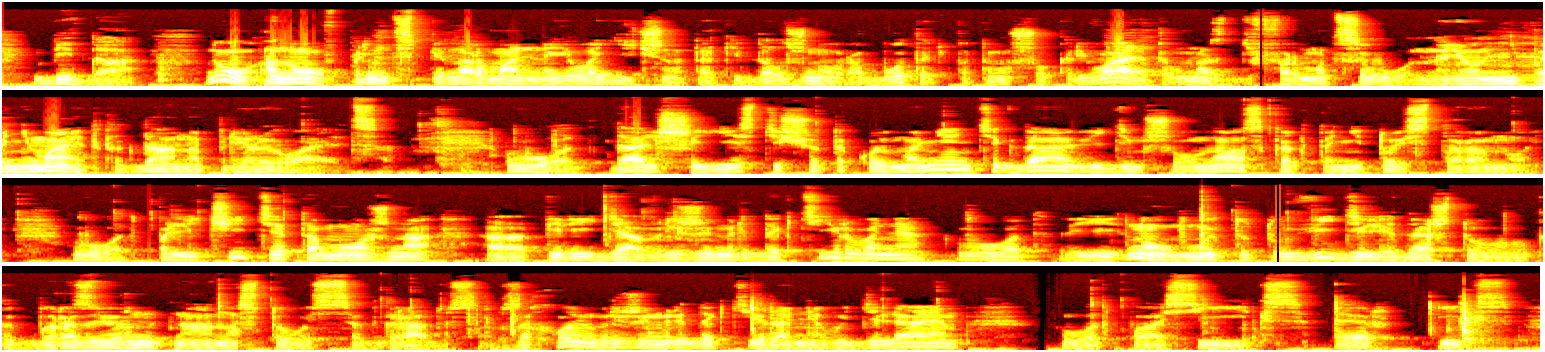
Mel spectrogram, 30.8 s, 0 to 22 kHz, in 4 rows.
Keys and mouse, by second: 9.2 middle click, 10.3 Tab, 10.8 middle click, 11.8-12.4 middle drag, 13.9 click, 15.2 middle drag, 15.9 shift+middle drag, 16.4-16.8 middle drag, 17.7 Tab, 18.6 shift+middle click, 21.2 Tab, 21.5 shift+middle click, 24.4 shift+middle drag, 25.0 shift+middle click, 25.5 Tab, 26.9 a, 27.5 middle click, 28.7 shift+middle click.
